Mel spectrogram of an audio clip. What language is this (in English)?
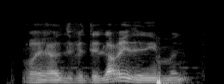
Kabyle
